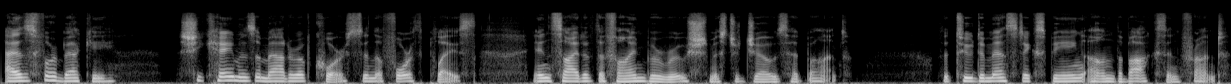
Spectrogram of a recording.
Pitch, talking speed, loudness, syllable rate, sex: 140 Hz, 155 wpm, -17 LUFS, 4.2 syllables/s, female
